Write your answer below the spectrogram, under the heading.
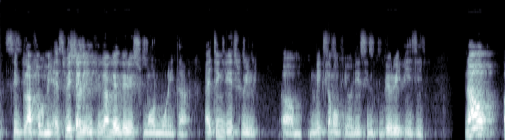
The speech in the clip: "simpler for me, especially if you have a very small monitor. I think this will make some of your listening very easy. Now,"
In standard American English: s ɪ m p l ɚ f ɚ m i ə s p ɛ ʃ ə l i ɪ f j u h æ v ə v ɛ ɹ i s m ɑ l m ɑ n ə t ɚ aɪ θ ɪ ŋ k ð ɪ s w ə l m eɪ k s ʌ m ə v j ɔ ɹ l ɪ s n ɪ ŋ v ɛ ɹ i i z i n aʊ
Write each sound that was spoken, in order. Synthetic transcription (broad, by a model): s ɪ m p l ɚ f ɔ m i ə s p ɛ ʃ ə l i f j u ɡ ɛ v ə v ɛ ɹ i s m ɑ l m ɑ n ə t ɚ aɪ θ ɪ ŋ k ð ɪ s w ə l m eɪ k s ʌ m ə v j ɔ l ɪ s ɪ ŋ v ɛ ɹ i i z i n aʊ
